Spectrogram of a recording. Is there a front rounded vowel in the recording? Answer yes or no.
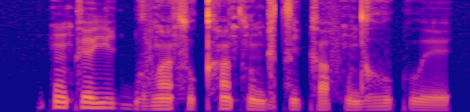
no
